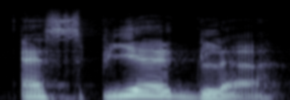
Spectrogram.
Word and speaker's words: espiègle: The first one is pronounced interesting. I think it is pronounced espiègle. Espiègle. And it is spelled E-S-P-I-E-G-L-E. There is an accent on the E in the middle that is up on the left and down on the right.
